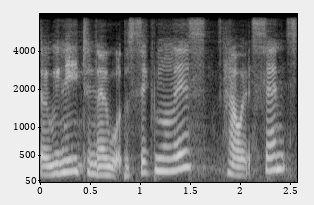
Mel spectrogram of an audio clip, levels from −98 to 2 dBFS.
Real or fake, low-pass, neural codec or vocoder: fake; 7.2 kHz; codec, 32 kHz, 1.9 kbps, SNAC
